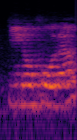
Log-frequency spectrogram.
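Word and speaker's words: Ctenophora: दोनों के अंदर, सिलेंड्रेटा का दूसरा नाम निडेरिया, दोनों के अंदर सी साइलेंट है, टीनोफोरा सी साइलेंट, निडेरिया सी साइलेंट, ओके।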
